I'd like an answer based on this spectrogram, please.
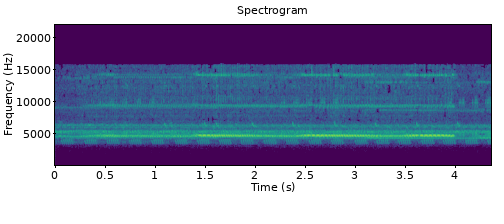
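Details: Bell crickets in a grassland chorus: a continuous high insect drone with three louder ringing, shimmering bursts, each about a second long, arriving at roughly one-second intervals before the nearest singer stops.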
